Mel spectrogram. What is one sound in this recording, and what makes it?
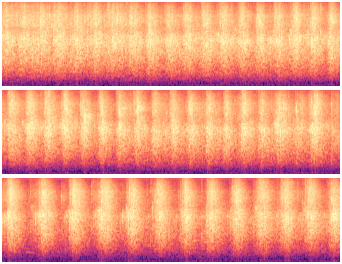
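A large audience claps in unison, steady and rhythmic, in an echoing hall.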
